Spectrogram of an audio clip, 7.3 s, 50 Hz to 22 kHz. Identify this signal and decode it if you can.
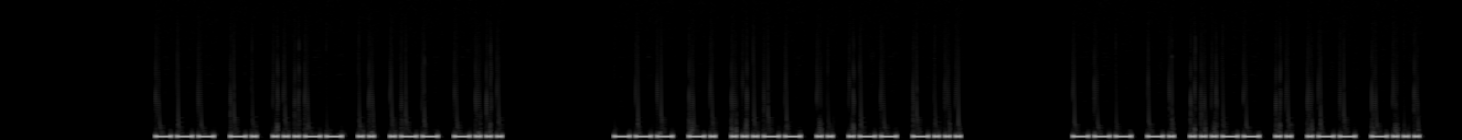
Morse code, heard as a keyed tone, about 41 wpm, 700 Hz. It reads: ON3IWB ON3IWB ON3IWB
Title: DXCC-100 Call Signs - 6 Characters - Repeated 3x - 45wpm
